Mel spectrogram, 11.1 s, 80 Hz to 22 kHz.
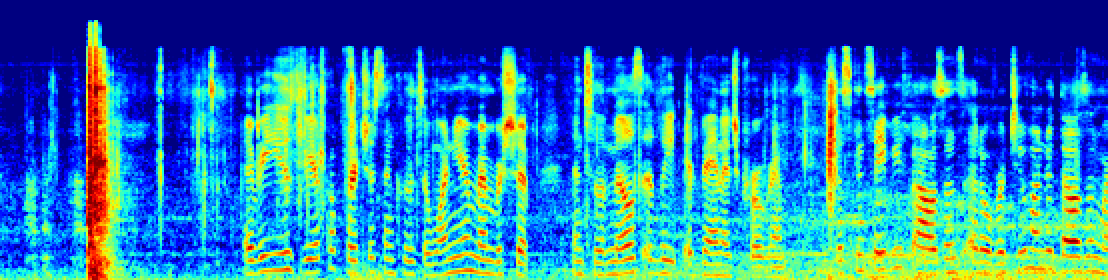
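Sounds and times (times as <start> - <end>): car trunk lid slamming shut: 0.9 - 1.4.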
